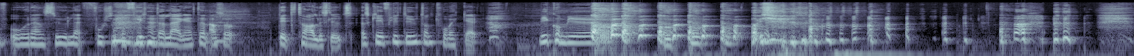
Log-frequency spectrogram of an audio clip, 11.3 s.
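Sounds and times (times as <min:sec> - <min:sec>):
speech: 0:00.1 - 0:08.5
person coughing on an inhaled cake crumb: 0:05.9 - 0:08.4, 0:10.0 - 0:10.4
laughter: 0:07.6 - 0:10.8.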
